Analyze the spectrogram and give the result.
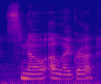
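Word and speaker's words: Snoh Aalegra: because i actually didn't really know how to pronounce her name snow allegra i've been like really liking her music right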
